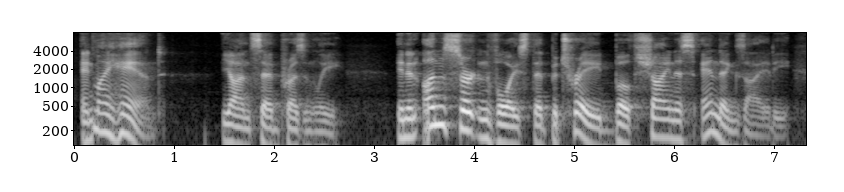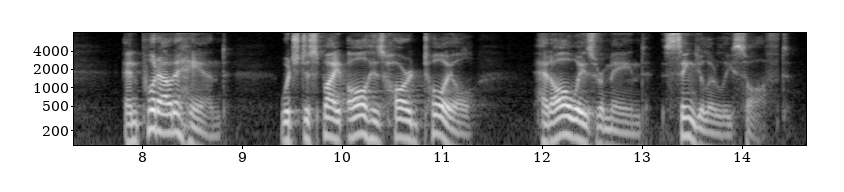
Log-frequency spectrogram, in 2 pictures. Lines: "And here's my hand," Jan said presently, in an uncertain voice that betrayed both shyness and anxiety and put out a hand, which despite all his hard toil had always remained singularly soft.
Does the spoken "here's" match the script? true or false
false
